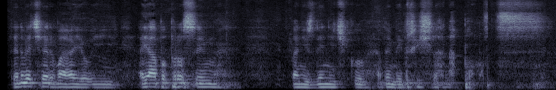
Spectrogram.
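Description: A man announces loudly over a loudspeaker outdoors.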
